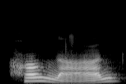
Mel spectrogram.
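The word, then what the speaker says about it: ห้องนอน: Donc, ça va pas se prononcer "on" mais "hong" "hong" comme si je me bouchais le nez, il y a de l'air qui sort avant mon O.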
